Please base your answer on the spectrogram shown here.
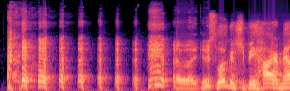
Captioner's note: laughing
